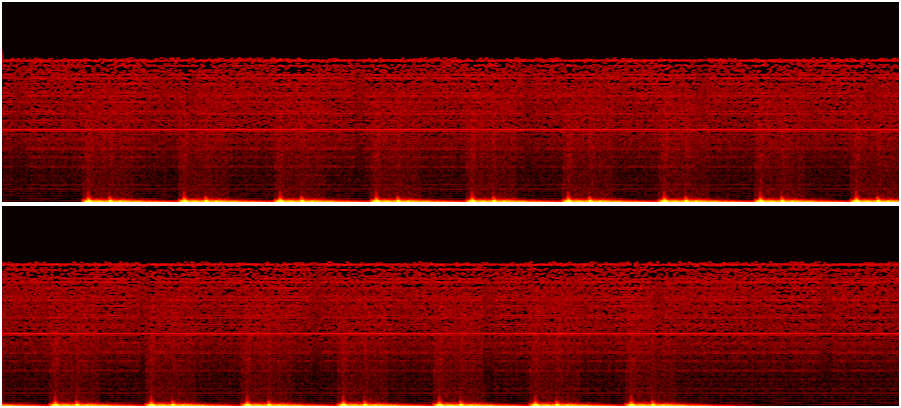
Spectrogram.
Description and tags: Dramatic hearbeat sample
dramatic, heartbeat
